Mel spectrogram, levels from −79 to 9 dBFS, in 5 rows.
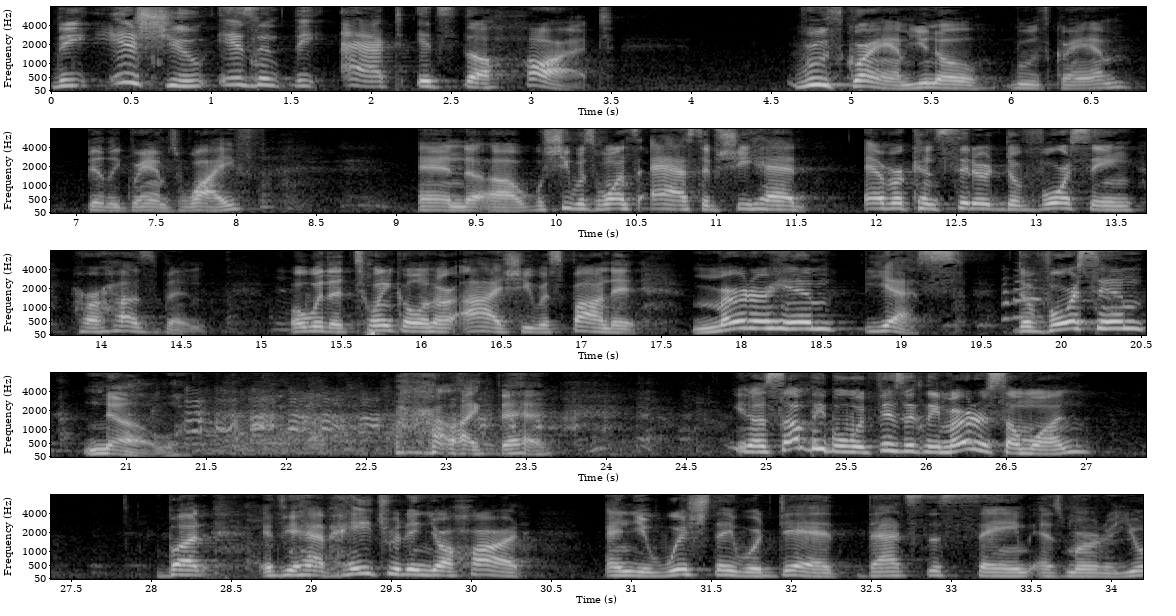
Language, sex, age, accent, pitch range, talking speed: English, male, 40-59, American, 130-190 Hz, 135 wpm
